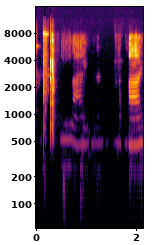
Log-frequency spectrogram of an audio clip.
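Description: A few soft clicks and taps as a number piece is handled on a foam number-puzzle board and the board is lifted, under faint children's voices.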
